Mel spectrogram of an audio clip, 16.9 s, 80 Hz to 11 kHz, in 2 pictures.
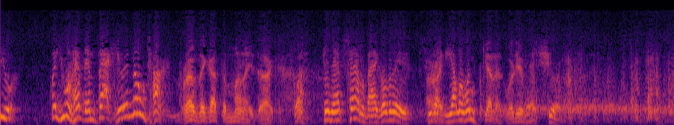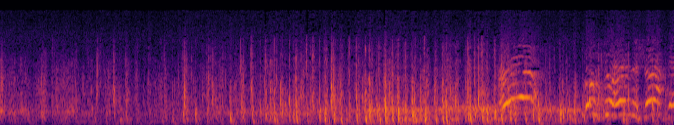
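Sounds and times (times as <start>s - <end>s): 
speech: 0.0s - 7.4s
voices calling out: 5.2s - 10.3s, 14.1s - 16.8s
several horses' hooves clip-clopping: 5.6s - 16.8s.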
